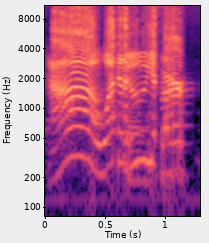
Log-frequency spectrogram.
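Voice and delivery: loud, high mock-Irish greeting; attempted Irish accent. Shopkeeper greeting a customer in loud, high attempted Irish. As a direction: burst into an overdone Irish accent. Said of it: "Dare I try an Irish accent?".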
